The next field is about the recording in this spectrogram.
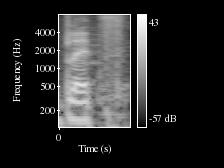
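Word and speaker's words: Blitzø: He's still gonna be a Blitz with a silent O, crude, rude. But imagine how the story ends if he goes back to being Blitzo. He was Blitzo, he silenced the O, but then he goes back to being Blitzo.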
